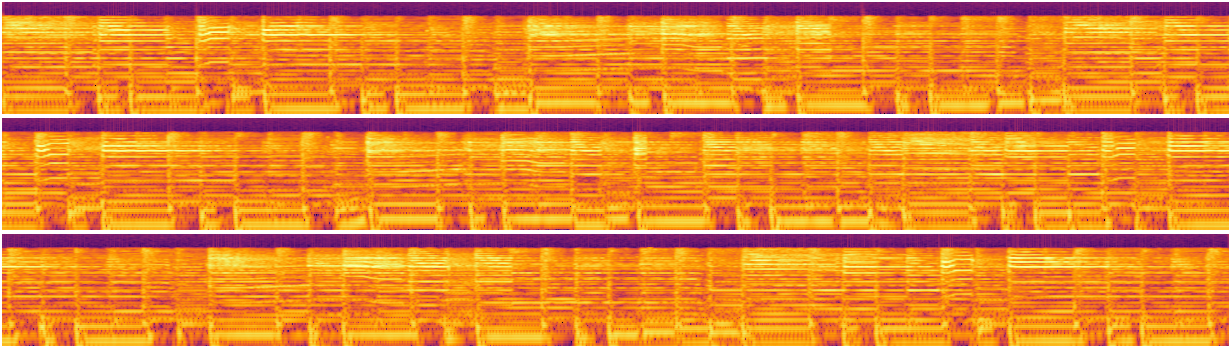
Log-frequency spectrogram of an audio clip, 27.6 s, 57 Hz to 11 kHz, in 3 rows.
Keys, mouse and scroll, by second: 0.3-1.2 scroll down 1, 3.2-3.7 scroll down 1, 7.2 click, 9.5 click, 11.8 click, 14.5 click, 15.5 click, 17.0 click, 20.6 click, 22.2 click, 26.3 click, 26.7 click, 27.5 scroll down 1.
